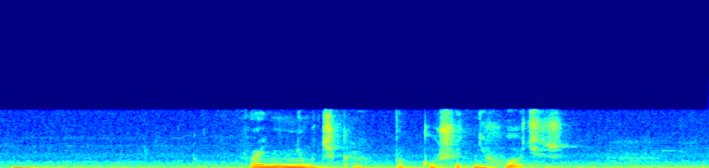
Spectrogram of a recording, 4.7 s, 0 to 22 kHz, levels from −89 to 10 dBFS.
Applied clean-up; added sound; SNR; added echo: none; none; none; none.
